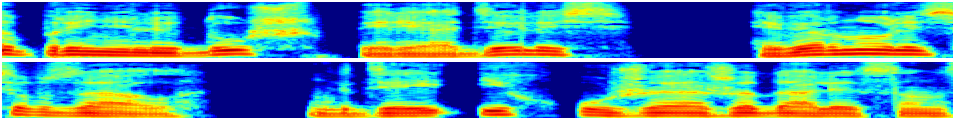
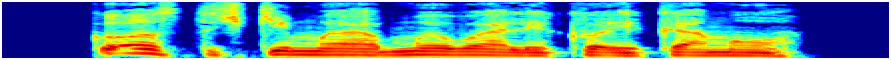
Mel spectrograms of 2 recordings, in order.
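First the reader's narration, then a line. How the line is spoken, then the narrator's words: Snorting chuckle. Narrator (Russian): хмыкнул Алекс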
